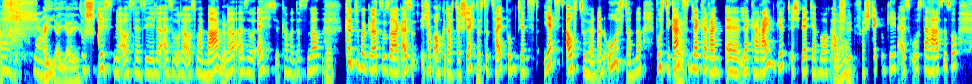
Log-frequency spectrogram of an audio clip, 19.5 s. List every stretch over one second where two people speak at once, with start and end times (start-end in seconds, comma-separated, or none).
none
